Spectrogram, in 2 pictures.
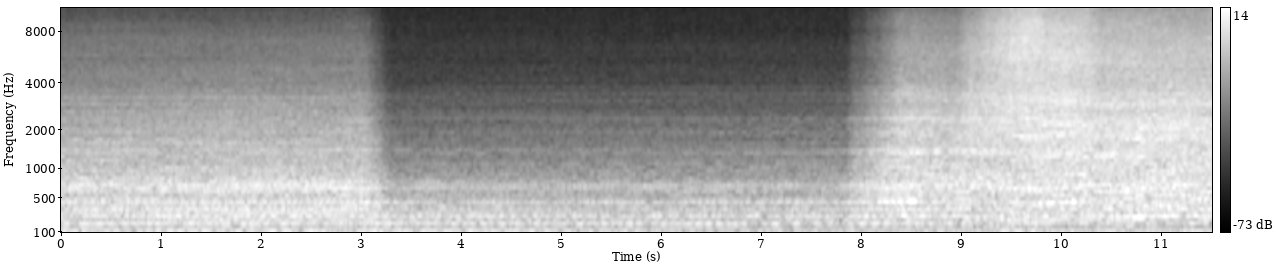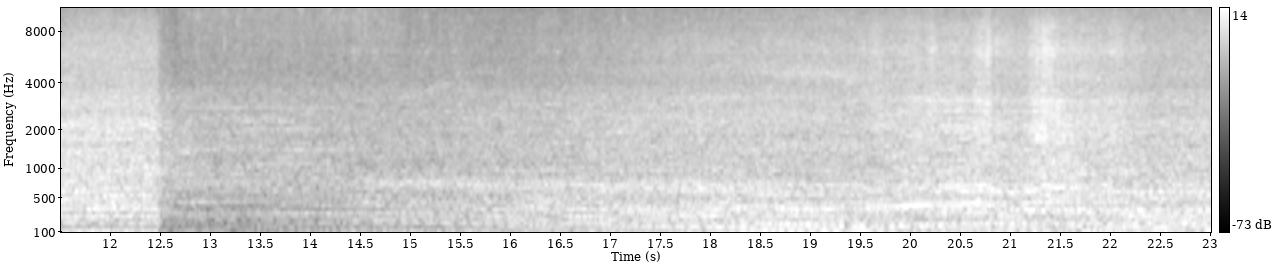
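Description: Motorcycle engines roar and whine at high revs.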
